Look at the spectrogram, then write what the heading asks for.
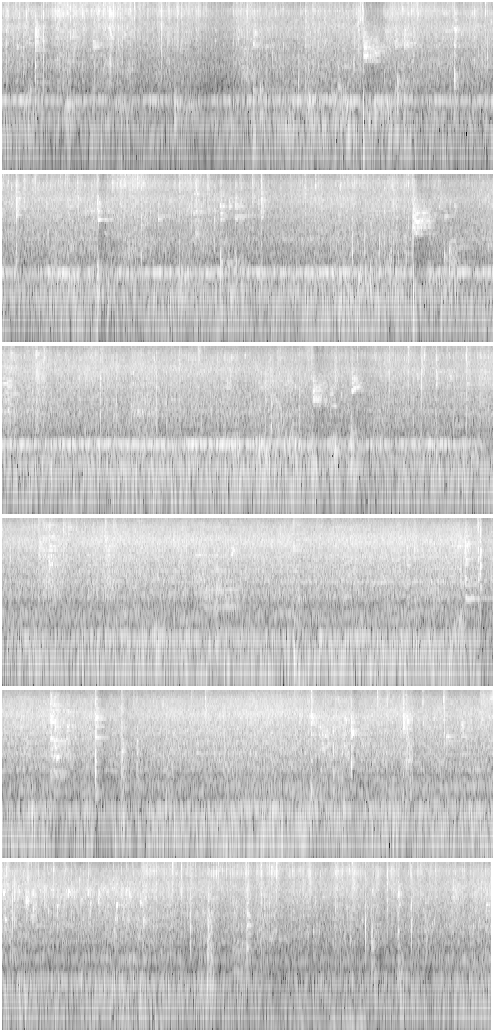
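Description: Egg fried rice sizzling and frying in a hot pan while it is stirred, with scattered clicks and scrapes of a metal utensil against the pan. Under it runs a steady hum that drops in pitch about halfway.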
